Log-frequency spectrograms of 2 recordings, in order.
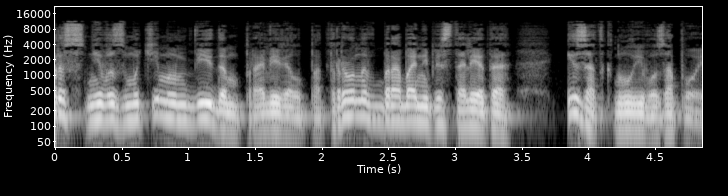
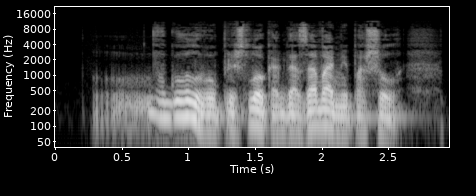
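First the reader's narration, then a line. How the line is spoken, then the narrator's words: Muttering. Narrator (Russian): пробормотал Кирилл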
